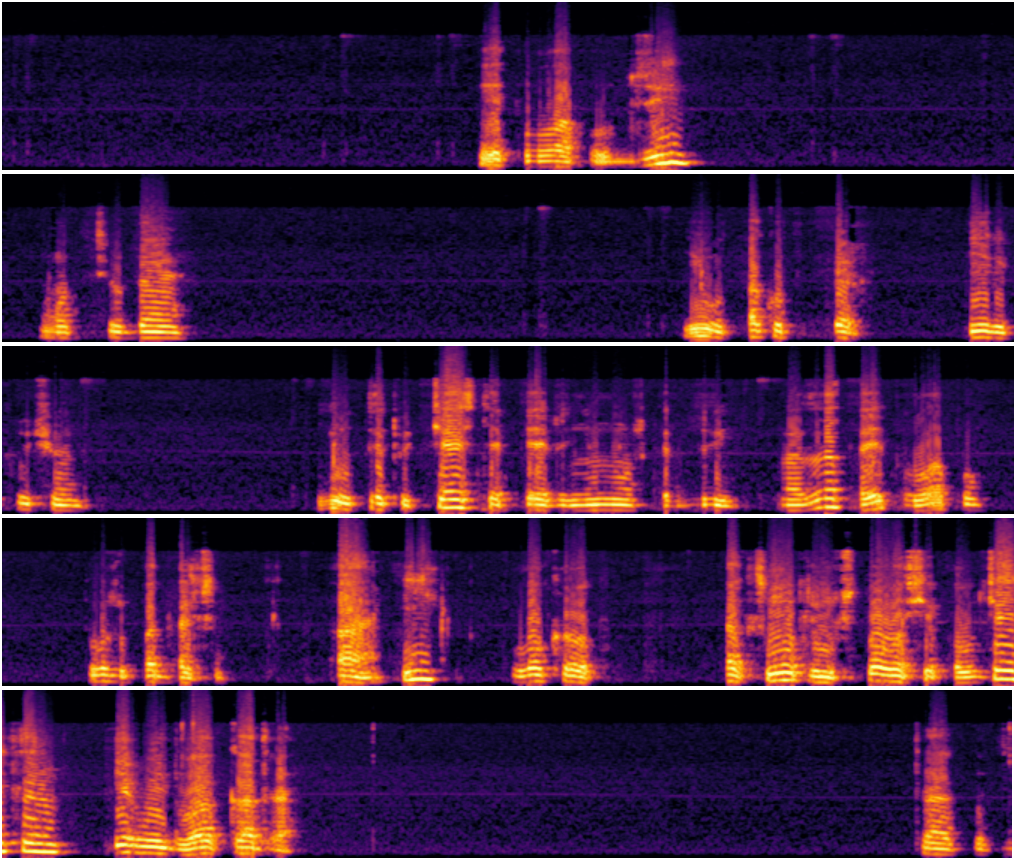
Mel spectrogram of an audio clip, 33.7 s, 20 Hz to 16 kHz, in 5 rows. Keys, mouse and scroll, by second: 0.1 click, 0.9 g, 2.9 click, 3.9 g, 7.4 g, 11.2 click, 11.9 r, 15.5 click, 16.7 g, 19.1 click, 19.3 g, 22.4 a, 22.8 i, 24.9 middle click, 28.3 click, 29.7 click.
